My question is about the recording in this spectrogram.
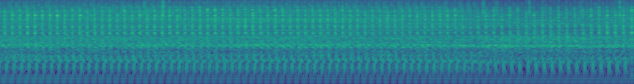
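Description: Mahindra Yuvraj NXT compact tractor's single-cylinder diesel engine running steadily under way in second gear, with a fast, even chugging pulse.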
